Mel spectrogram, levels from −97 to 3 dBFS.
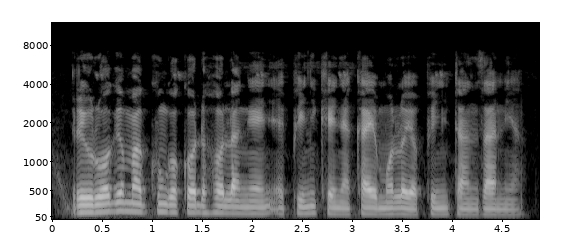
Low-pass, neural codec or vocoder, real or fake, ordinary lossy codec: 7.2 kHz; none; real; none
